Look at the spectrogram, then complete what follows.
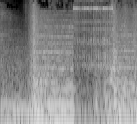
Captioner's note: alarm clock rings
